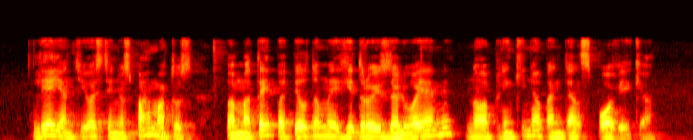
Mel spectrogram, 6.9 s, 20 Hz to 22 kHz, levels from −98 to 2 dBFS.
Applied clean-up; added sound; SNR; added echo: none; none; none; none.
